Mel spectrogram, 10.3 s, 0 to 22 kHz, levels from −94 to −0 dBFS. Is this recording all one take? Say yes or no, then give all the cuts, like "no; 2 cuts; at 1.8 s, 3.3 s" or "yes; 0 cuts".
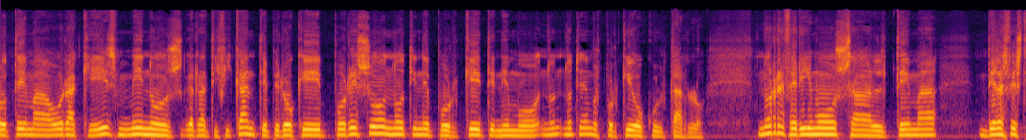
yes; 0 cuts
